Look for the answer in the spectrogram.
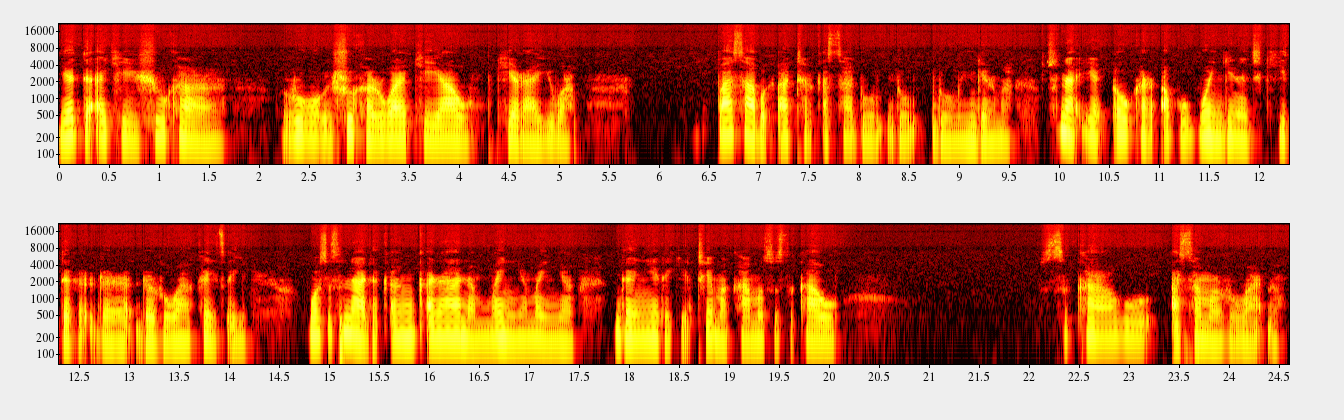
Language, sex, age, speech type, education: Hausa, female, 15-29, spontaneous, tertiary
